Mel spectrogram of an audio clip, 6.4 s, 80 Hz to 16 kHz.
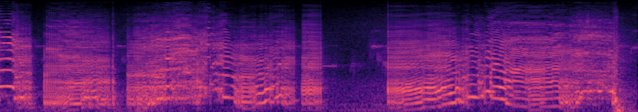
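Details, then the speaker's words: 2002 BMW E46 330xi door: loud groaning creak sliding up and down in pitch as the door swings, repeated in bursts; owner blames the worn door check strap (door stop), which is being replaced. "so I did myself a little bit of research and I think the culprit is actually the door stop little thing that um adjusts you know it opens to like one position and stops two positions"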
